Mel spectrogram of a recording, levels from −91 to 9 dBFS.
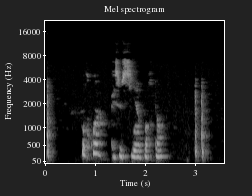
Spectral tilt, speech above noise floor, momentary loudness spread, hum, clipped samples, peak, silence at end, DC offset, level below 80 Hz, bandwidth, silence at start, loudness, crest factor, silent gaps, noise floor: -4 dB/octave; 43 dB; 10 LU; none; under 0.1%; -10 dBFS; 0.35 s; under 0.1%; -74 dBFS; 9.6 kHz; 0.05 s; -29 LUFS; 22 dB; none; -72 dBFS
